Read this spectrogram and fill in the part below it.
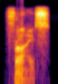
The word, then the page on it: thrice: British English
